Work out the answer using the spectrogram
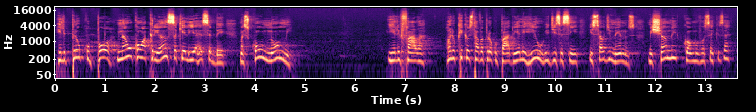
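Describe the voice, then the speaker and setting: A man with a somewhat high, gravelly voice delivers a spiritist lecture as a story. He slips into the quoted lines of the people in it and turns to address the audience directly. The sound carries the echo of a hall. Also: normal speed, darkish tone. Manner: retells dialogues in quoted voices, speaks directly to listeners. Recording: echoey hall.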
